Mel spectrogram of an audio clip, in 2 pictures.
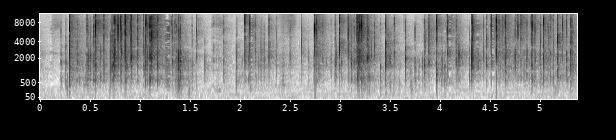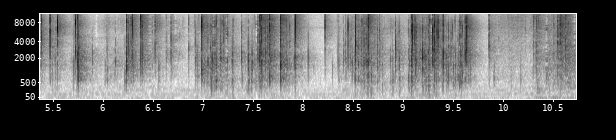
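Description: Fingertips squeeze and rub a small, full-looking red and blue flexible plastic candy wrapper bag held in both hands close to the mic. The result is dense, bright crinkling that comes in uneven bursts of sharp crackles with brief quieter gaps between them.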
